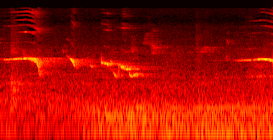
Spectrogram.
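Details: Courting yellowbird delivering a falling whistled phrase, then a burst of short descending notes, and another level whistle starting near the end.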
